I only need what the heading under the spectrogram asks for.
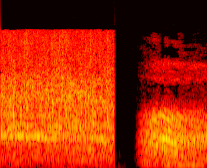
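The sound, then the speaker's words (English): Applause: a dense, steady burst of clapping that lasts about a second and cuts off abruptly. After a short gap, a softer sustained sound follows. “Applause? Applause and awe.”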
